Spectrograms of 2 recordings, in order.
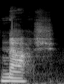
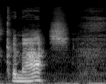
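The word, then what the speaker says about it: Knash: He has confirmed the name is Nash, because it starts with a K, so I thought it was Kanash. The K is silent.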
